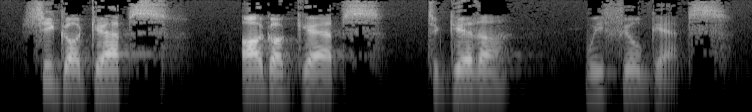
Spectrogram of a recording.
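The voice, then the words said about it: Imitated movie character accent. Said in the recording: “can I do the accent? ... I don't know if I did Rocky very well for you there.”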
